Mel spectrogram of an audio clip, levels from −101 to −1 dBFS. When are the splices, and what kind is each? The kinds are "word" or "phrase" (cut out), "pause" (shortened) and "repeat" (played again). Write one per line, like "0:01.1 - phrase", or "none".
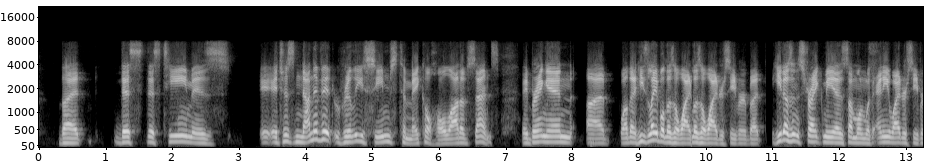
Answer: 0:09.8 - repeat
0:10.9 - pause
